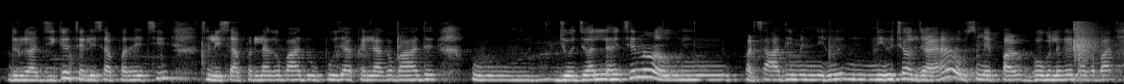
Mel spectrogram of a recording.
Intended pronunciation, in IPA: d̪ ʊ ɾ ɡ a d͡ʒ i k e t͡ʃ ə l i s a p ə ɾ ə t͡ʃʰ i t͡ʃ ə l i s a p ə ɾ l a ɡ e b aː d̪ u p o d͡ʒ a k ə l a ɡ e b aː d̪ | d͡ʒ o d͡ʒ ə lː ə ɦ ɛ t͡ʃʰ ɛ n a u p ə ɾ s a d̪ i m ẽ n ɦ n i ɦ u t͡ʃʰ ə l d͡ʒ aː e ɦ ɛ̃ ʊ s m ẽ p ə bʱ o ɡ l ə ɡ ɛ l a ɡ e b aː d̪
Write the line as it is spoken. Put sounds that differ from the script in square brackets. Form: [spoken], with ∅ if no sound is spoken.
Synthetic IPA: d̪ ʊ ɾ ɡ a d͡ʒ i k e t͡ʃ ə l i s a p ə ɾ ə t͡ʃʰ i t͡ʃ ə l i s a p ə ɾ l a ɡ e b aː d̪ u p [u] d͡ʒ a k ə l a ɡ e b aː d̪ | d͡ʒ o d͡ʒ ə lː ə ɦ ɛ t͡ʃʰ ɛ n a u p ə ɾ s a d̪ i m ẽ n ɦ n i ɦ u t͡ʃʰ ə l d͡ʒ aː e ɦ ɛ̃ ʊ s m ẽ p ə bʱ o ɡ l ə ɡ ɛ l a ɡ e b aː d̪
